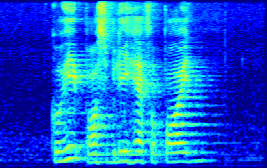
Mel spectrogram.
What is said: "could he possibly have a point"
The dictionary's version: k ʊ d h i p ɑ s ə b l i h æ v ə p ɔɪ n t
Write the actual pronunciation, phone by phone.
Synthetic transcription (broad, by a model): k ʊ h i p ɑ s ə b l i h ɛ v ə p ɔɪ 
